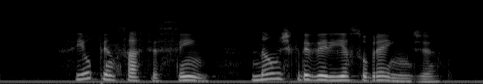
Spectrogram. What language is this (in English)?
Portuguese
